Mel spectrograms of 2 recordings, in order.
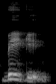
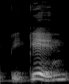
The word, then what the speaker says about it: begin: Exemple, begin, on ne dit pas begin, on dit begin, on insiste sur la deuxième syllabe.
